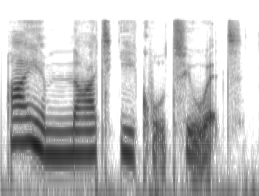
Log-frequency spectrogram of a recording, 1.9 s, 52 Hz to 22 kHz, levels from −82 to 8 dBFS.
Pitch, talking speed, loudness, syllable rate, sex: 215 Hz, 185 wpm, -17 LUFS, 4.1 syllables/s, female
